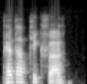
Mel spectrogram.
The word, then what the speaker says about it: Petah Tikva: We want to go to Petah Tikva. But unfortunately, in Egypt, in the Egyptian Arabic, the letter P is rather difficult.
